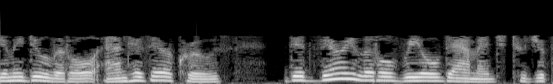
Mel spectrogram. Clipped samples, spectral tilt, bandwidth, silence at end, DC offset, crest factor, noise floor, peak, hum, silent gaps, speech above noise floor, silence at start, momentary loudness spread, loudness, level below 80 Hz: under 0.1%; -12 dB/octave; 4 kHz; 0.05 s; under 0.1%; 10 dB; -41 dBFS; 0 dBFS; none; none; 31 dB; 0 s; 8 LU; -11 LUFS; -48 dBFS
